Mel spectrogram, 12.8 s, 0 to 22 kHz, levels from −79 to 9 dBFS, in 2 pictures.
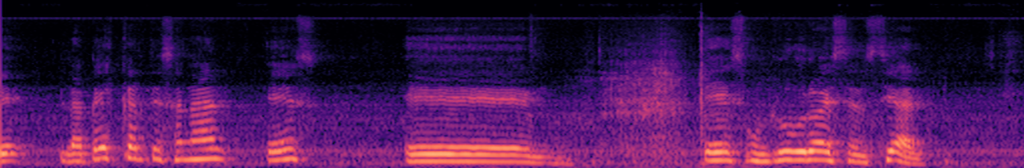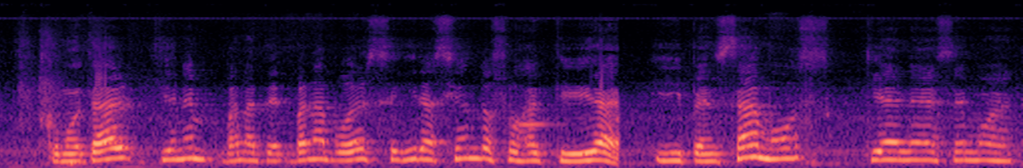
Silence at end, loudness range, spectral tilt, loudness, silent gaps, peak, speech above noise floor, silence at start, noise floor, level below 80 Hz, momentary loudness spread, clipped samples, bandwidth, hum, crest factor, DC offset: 0 s; 2 LU; -8 dB/octave; -14 LUFS; none; 0 dBFS; 23 dB; 0 s; -37 dBFS; -48 dBFS; 12 LU; under 0.1%; 15 kHz; none; 14 dB; under 0.1%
